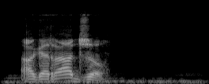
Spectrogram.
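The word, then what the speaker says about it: ἀγοράζω: Agoroza, I think is how I pronounced it. Agoroadzo, something to that effect. Well, let's listen. Strong's G59. Agarazzo.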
